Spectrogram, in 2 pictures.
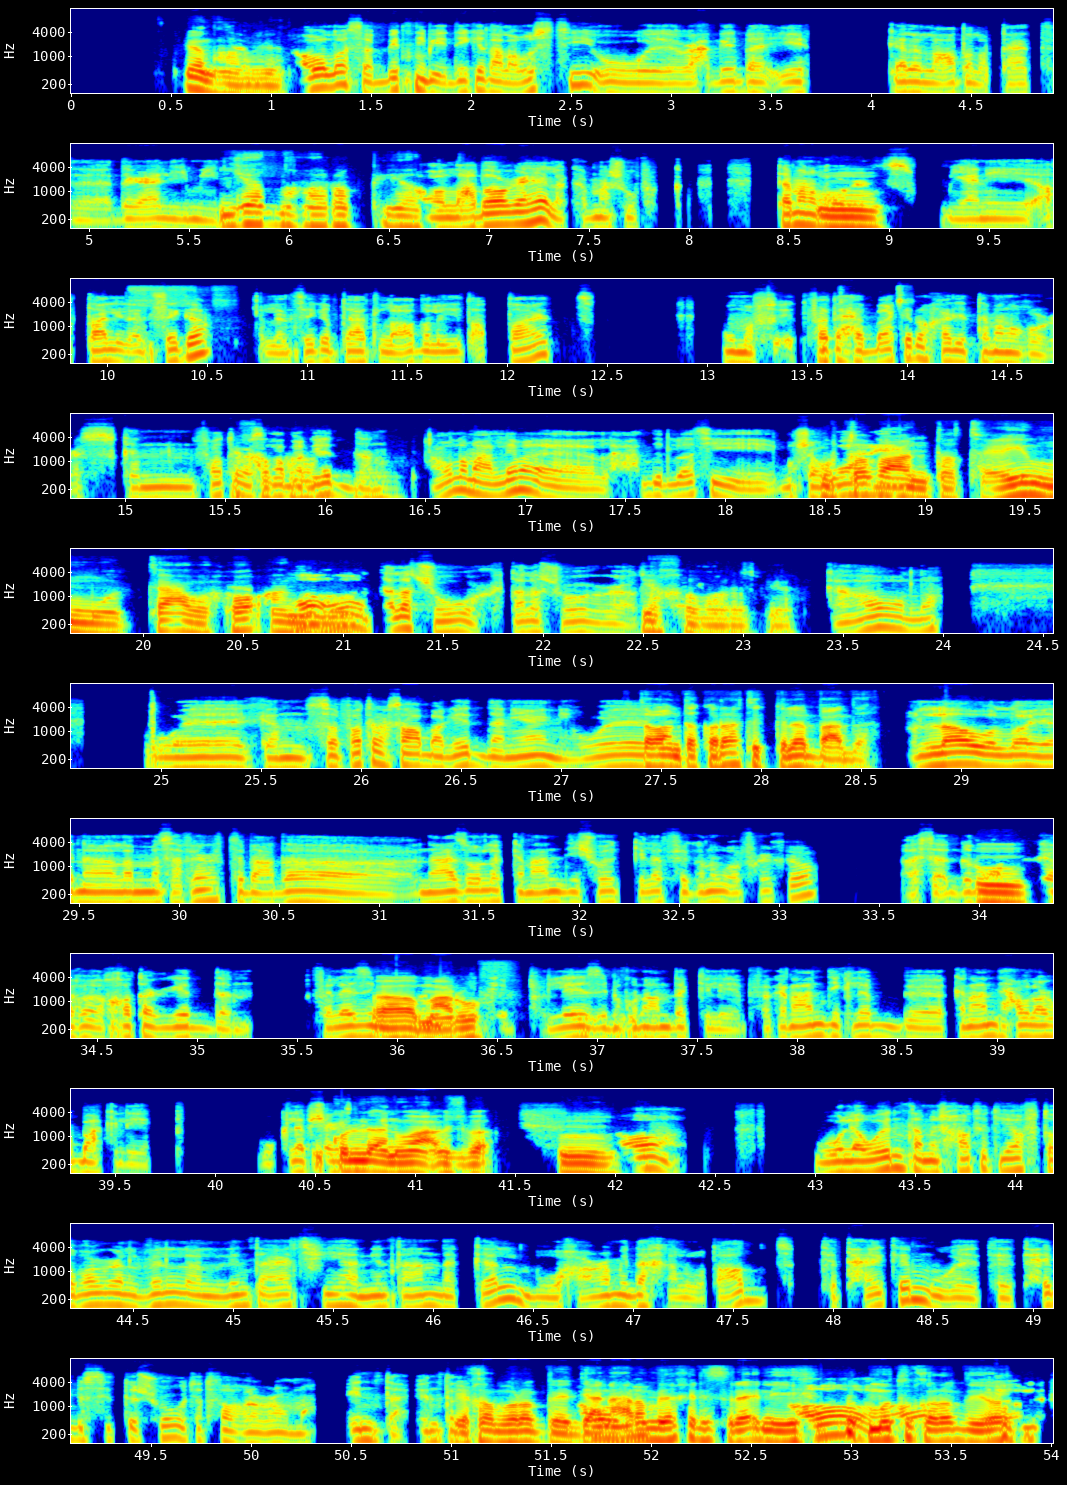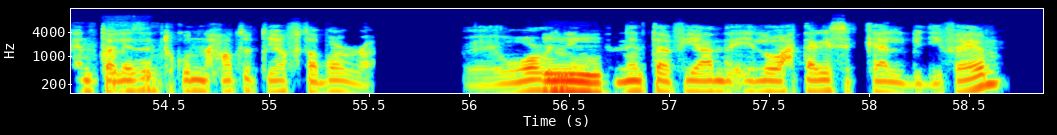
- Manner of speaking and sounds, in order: tsk; unintelligible speech; static; tsk; unintelligible speech; distorted speech; unintelligible speech; laughing while speaking: "يسرقني"; in English: "warning"
- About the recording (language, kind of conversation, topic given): Arabic, unstructured, إيه النصيحة اللي تديها لحد عايز يربي حيوان أليف لأول مرة؟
